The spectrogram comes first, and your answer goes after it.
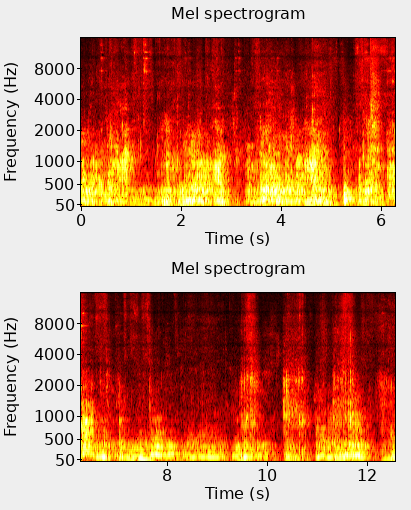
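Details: Young German Rottweilers at play-fight, three pups growing up together, producing continuous low throaty growls in uneven waves roughly every two seconds, mixed with snorts and shuffling.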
